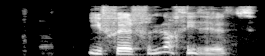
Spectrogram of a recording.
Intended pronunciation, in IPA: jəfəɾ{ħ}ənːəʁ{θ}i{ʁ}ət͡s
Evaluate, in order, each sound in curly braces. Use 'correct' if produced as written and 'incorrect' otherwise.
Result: incorrect, correct, incorrect

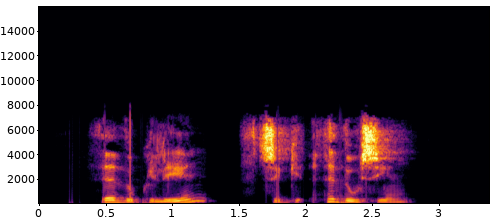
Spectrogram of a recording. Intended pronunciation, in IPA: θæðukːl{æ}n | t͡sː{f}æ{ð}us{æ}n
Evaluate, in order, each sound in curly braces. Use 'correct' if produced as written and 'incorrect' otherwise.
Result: incorrect, incorrect, correct, incorrect

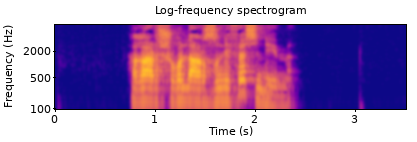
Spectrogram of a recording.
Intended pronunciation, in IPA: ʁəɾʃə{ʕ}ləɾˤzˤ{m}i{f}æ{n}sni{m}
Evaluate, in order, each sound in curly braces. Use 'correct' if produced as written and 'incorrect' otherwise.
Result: incorrect, incorrect, correct, incorrect, correct

